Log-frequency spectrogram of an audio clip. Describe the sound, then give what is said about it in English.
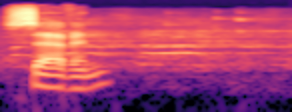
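A basketball dribbled on the court during a game: a short burst of bounce thuds over loud voices, then a steady crowd murmur. “Still dribbling.”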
